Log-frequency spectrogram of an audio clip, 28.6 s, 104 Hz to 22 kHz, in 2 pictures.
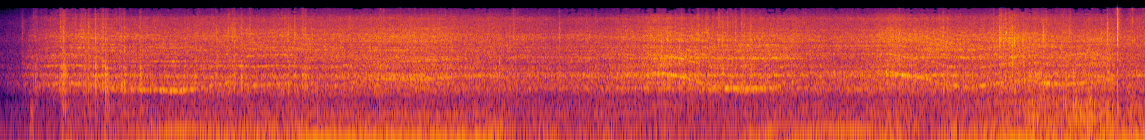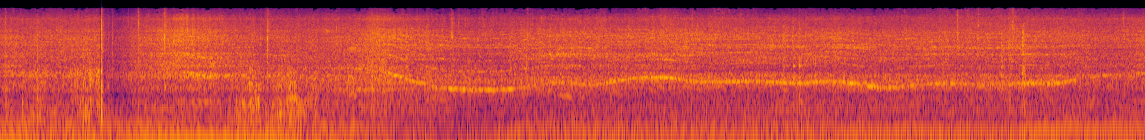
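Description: Ram 1500's Hemi V8 engine working at low speed as the truck crawls over rocks, its revs rising and falling. A whine glides slowly up and down in pitch over the engine.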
